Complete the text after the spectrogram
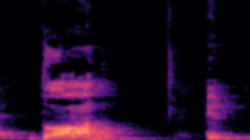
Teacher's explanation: দাঁতের মানে জীবের কিনারা মানে দাঁতের সঙ্গে লাগিয়ে উচ্চারিত হবে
